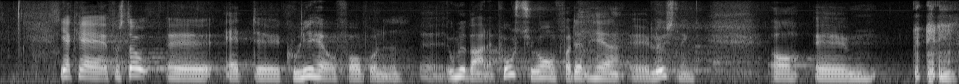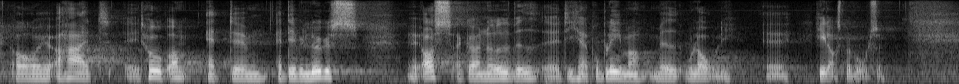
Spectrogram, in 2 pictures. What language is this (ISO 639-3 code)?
dan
